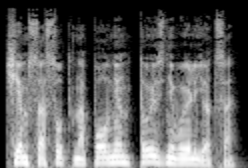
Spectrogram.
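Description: A man reading an audiobook, voicing a calm, reserved surgeon who speaks dryly. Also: lowish voice, fairly quick, no room sound, pitched above the performer's own voice, natural voice. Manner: calm and dry.

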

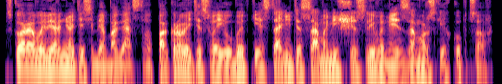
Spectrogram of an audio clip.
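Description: Dude reading proud khan, slow and bossy, low voice, dry recording. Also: male voice, sharp tone, no room sound. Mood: lordly. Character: haughty, amused young male Mongol khan. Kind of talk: audiobook character voice.

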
